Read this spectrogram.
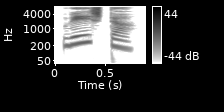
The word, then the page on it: ವಿಷ್ಟಿ: viṣṭi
